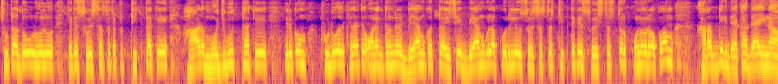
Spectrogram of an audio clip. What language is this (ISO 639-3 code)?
ben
